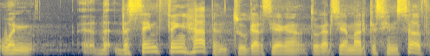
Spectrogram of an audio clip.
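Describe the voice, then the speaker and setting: A man's medium-pitched voice with a Spanish accent, a fairly quick pace and lively intonation. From Colombia. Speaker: novelist. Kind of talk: literary festival interview. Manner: halting.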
